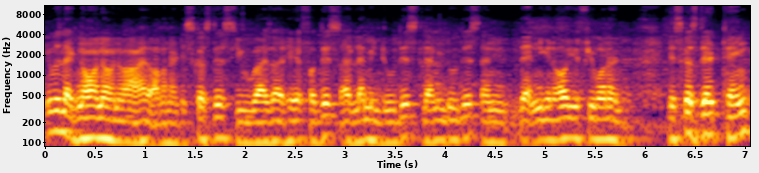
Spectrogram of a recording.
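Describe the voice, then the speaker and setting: Amid noticeable background noise, a man with a Pakistani accent speaks at a fairly quick pace and a medium pitch. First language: Urdu. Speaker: vlogger. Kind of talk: casual monologue. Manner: halting, many fillers.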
